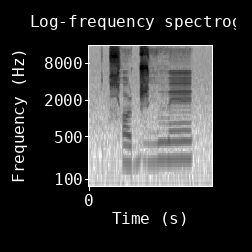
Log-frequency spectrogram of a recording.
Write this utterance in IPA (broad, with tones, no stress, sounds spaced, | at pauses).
t͡ɕʰ ɒ˧ ɖ͡ʐ ɛ̤˦ v ɛ˦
